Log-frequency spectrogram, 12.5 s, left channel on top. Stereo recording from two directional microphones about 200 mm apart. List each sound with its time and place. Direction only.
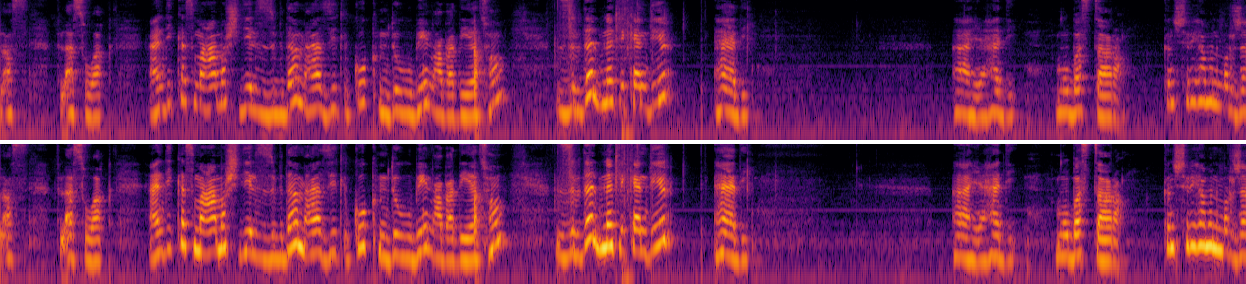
0.0 s speech: 45° right (ahead or behind)
9.5 s a woman's voice: 50° right (ahead or behind)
